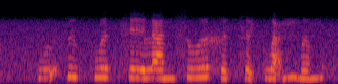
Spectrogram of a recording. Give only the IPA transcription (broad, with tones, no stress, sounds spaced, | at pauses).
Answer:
k w ṵ˧˨ ə̯ t̪ ɨ˦˥ p̚ h w ə˦˥ t̚ s e˧ l a˧ n s u˨˦ ə̯ x ə˨˩ t̚ s ə̰˧˨ j k w a̰˧˥ ŋ m ə˨˦ m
